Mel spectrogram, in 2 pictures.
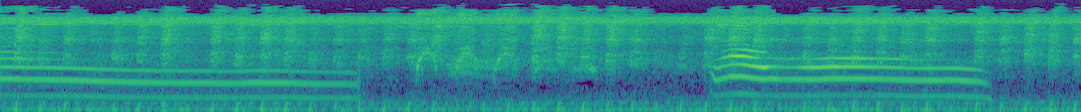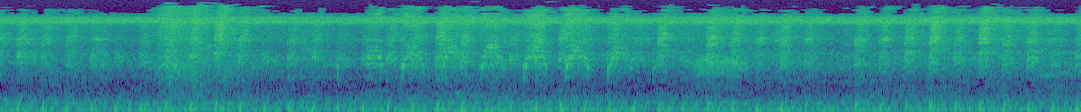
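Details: Stray cat begging loudly for food and shelter, hungry and homeless: two prolonged, steady meows, the second rising sharply at its onset before tapering downward, then only a constant low hum and hiss.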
